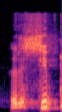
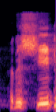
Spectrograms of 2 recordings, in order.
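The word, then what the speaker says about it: receipt: बहुत से नए मैंने वर्ड की प्रोनाउंसिएशन, जैसे रिसिप्ट नहीं बोलते, रिसीट बोलते हैं।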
